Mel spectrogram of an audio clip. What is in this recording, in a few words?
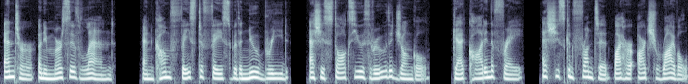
ENGLISH CASUAL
